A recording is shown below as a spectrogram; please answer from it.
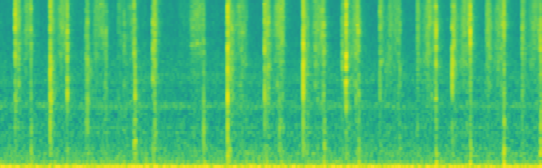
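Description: Tarot cards shuffled by hand in a steady run of crisp riffling snaps, close and fairly loud, continuing without pause and with no voices.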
